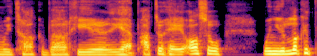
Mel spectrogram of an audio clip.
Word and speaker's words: Pato Rei: Portuguese or at least in Brazil Portuguese the r's are pronounced like H's like we would say hotel or hotel or a hotel yeah Hotel Pato hey instead of Pato Ray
